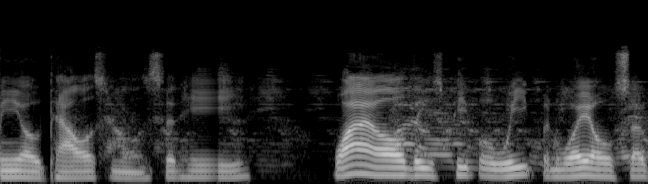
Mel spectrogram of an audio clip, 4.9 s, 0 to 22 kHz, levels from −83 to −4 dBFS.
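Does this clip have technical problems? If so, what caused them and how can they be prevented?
Yes. From 0.54 s to the end there is feedback echo between two devices. The speech returns roughly every 0.4 s, about 15 dB below the speech. A second device in the room replays the call and its microphone resends it. Keep only one device joined per room, or use headphones.

From 1.49 to 1.65 s there is a call audio freeze. A 136 ms fill of buzz or hiss is inserted and the audio resumes without loss, likely from delayed packets draining the jitter buffer. A steadier network connection prevents it.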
